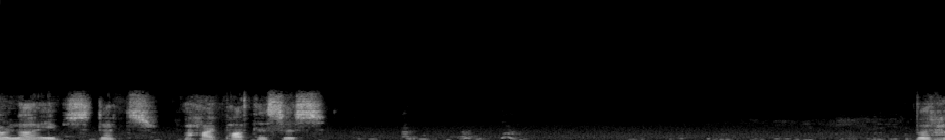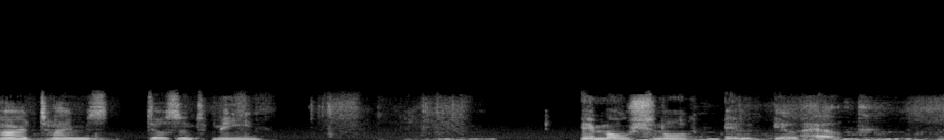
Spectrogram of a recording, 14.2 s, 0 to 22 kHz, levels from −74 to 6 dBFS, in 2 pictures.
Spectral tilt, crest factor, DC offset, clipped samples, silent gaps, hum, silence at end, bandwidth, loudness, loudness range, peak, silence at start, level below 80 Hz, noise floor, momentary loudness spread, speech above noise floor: -3.5 dB/octave; 22 dB; under 0.1%; under 0.1%; none; none; 0 s; 8.2 kHz; -21 LUFS; 6 LU; -2 dBFS; 0 s; -64 dBFS; -56 dBFS; 20 LU; 34 dB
